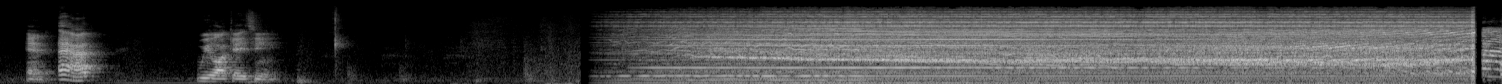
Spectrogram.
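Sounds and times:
siren-like electronic tone: 5.9 - 14.8.

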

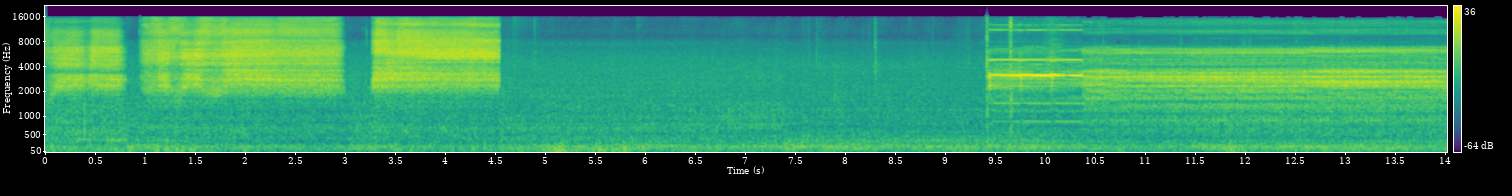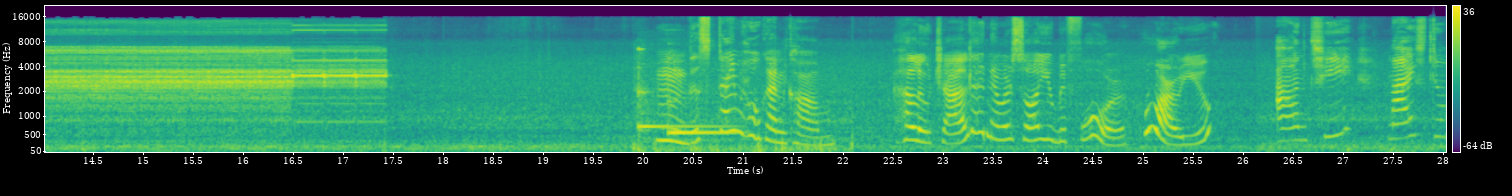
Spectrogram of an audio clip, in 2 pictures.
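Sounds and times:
toy electronic beep: 9.4 - 10.4, 16.5 - 17.5, 20.0 - 21.1.

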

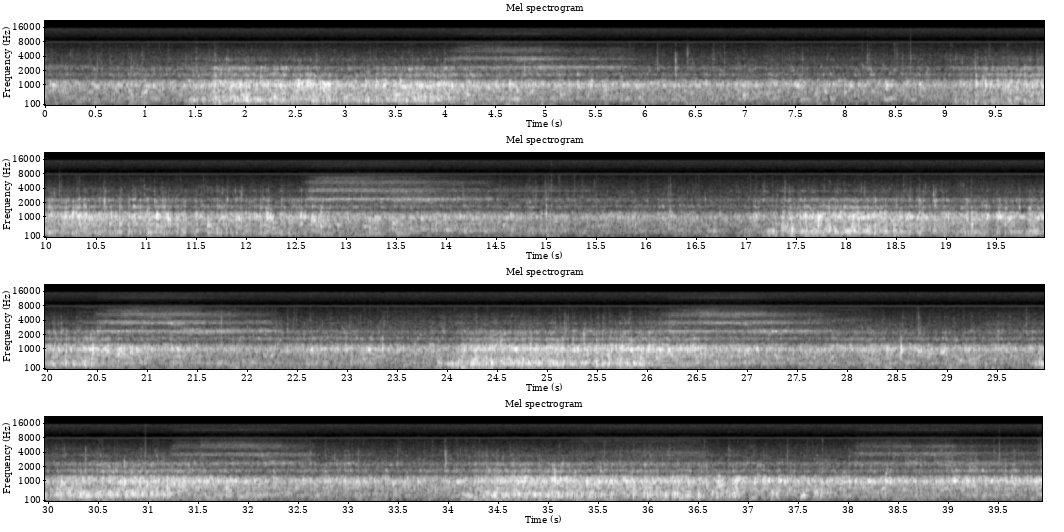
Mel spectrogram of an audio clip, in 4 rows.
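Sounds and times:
regulator breathing hiss: 4.0 - 6.1, 12.6 - 14.9, 20.4 - 22.4, 26.0 - 28.4, 31.1 - 33.0, 37.9 - 39.9.

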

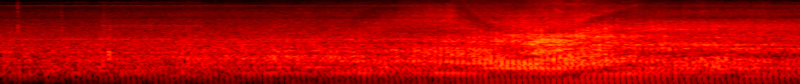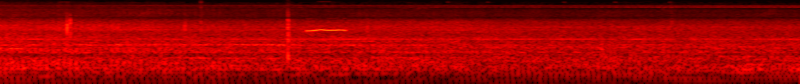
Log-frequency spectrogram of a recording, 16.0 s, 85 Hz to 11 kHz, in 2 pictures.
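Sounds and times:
engine passing by: 1.3 - 9.7.

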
